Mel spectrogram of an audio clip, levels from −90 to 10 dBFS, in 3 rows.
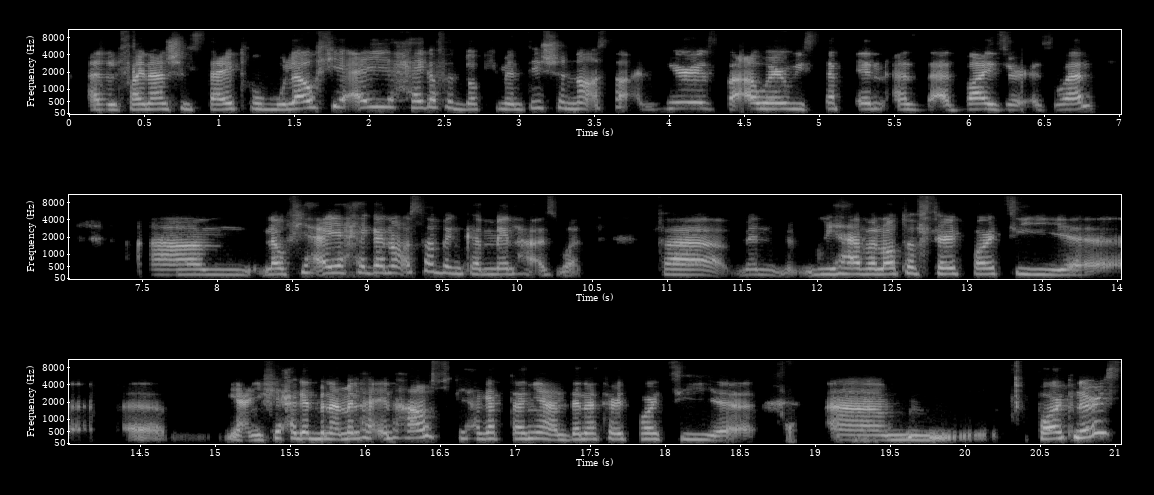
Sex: female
